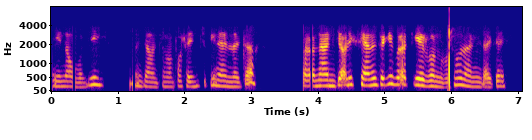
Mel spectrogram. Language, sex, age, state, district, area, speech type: Nepali, female, 30-45, West Bengal, Kalimpong, rural, conversation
